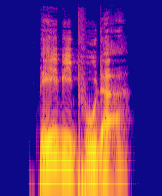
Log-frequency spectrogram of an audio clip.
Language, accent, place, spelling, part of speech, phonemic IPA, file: German, Germany, Berlin, Babypuder, noun, /ˈbeːbiˌpuːdɐ/, De-Babypuder.ogg
- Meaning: baby powder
